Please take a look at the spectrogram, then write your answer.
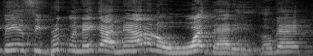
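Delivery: ordinary talk, nothing marked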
